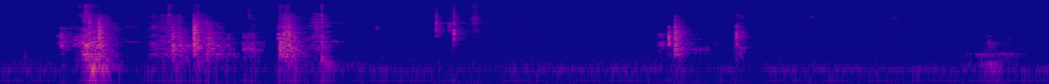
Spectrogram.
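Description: Wires and small parts being handled on a workbench: a few short rustles and clicks, the loudest in the first two and a half seconds, then two more around five seconds in.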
